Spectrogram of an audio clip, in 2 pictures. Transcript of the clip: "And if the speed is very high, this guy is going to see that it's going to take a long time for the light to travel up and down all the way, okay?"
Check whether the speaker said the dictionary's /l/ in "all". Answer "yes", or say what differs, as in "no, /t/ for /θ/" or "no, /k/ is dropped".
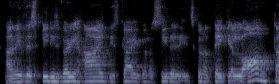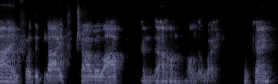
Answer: no, /n/ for /l/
